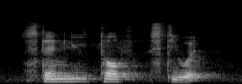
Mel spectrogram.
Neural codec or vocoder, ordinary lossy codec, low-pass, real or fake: none; none; 7.2 kHz; real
